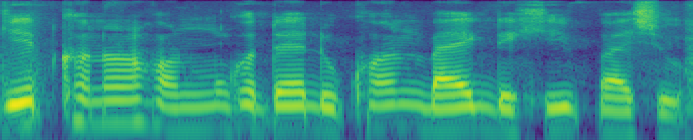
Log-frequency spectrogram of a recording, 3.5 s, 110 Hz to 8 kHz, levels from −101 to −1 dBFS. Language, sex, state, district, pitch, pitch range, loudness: Assamese, male, Assam, Sonitpur, 160 Hz, 150-195 Hz, -17 LUFS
